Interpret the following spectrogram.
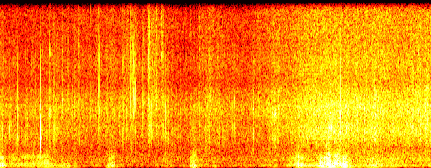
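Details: Giant honey bees buzzing at a small, white wild nest with plenty of honey: a low harmonic drone, several sharp knocks, then a louder swelling burst of buzzing near the end.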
